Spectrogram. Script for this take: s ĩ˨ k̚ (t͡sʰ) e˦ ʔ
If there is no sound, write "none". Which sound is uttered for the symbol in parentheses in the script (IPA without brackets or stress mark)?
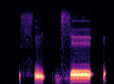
d͡z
